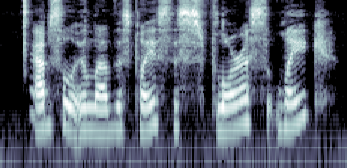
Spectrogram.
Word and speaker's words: Floras Lake: love this place this flores lake which is really hard when you spell it it looks like flora's so it's really hard to say flores flores lake um boyce cope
